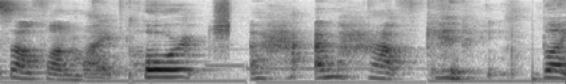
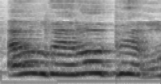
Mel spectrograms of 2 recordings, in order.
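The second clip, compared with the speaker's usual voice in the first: laughing singsong; 11 semitones higher, 7 dB louder than usual. Real, not acted. Laughing singsong about jealousy.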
